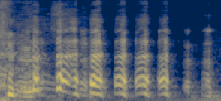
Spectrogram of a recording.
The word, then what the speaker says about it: Fuchs: I'm not going to pronounce it that way. It's Fuchs. You know, kids watch this.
